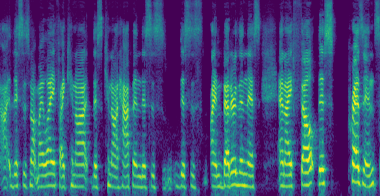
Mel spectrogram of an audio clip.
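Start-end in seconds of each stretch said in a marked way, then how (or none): 0.0-5.2 reenacted tearful crying voice, quieter. Retelling being on knees alone in a hotel room: reenacting own crying. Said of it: "I literally was on my knees crying, going".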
